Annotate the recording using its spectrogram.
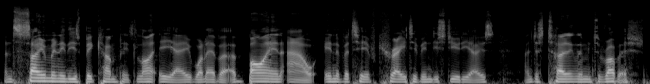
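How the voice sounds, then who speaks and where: A man's voice: medium pitch, steady tone, fast, clear, resonant tone, no echo, clean studio sound. A British man co-hosting a podcast, chatting casually and giving emphatic opinions, often repeating himself as he complains. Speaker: podcast co-host. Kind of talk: casual opinionated gaming chat.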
